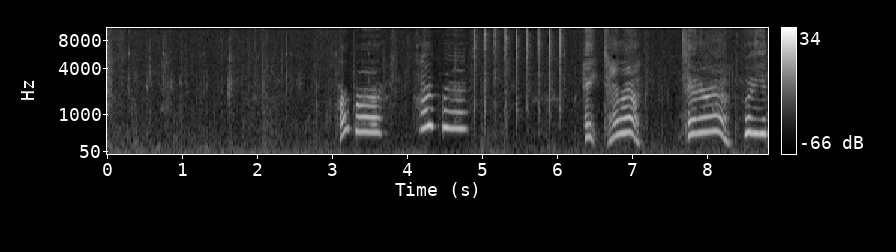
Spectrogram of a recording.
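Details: Blue merle and blue long coat Chihuahua puppies, Cherie and Vinny: after a quiet start, a series of short high squealing yelps that rise and fall in pitch, with a quick run of sharp clicks between them.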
